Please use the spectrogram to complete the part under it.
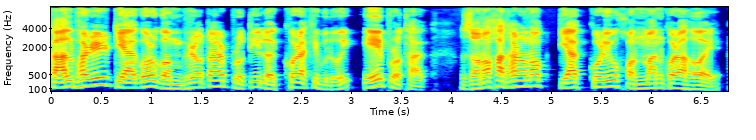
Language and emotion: Assamese, neutral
